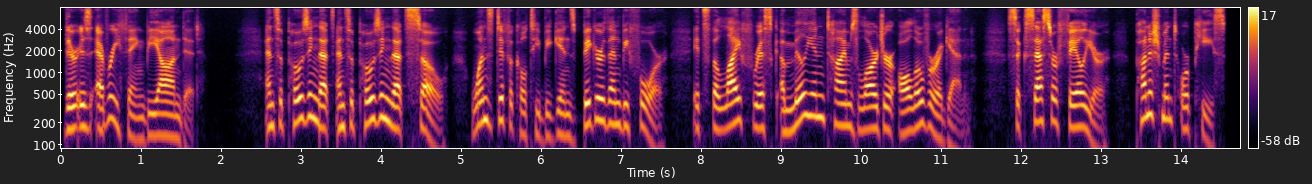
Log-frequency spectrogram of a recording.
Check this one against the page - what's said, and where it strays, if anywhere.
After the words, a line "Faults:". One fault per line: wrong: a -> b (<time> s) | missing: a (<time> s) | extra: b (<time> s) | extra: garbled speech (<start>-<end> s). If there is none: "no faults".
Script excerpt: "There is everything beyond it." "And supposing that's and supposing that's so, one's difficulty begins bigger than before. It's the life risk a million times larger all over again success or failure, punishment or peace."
"There is everything beyond it." "And supposing that's and supposing that's so, one's difficulty begins bigger than before. It's the life risk a million times larger all over again success or failure, punishment or peace."
Faults:
no faults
